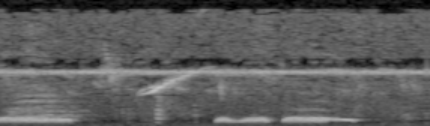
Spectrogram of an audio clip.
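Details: Spotted dove cooing, thổ sấm style song: a low rounded coo, a gap with a faint rising chirp from another bird, then two more throaty coos back to back; thin constant whine above.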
